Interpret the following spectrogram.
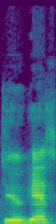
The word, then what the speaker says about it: Dugas: your last name correctly it's actually pronounced duus but everybody makes that mistake so it's it's totally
